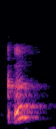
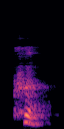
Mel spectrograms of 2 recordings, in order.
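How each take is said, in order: First: «к» резко и высоко, без выдоха; обруби «к», не выпуская воздух; к без придыхания. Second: «к» с шумным выдохом; произнеси «к» с придыханием, выпуская воздух. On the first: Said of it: "без придыхания". (короткое «к» без придыхания) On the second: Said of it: "есть придыхание". («к» мягко выдыхается, с придыханием) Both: Shown as a demonstration.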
